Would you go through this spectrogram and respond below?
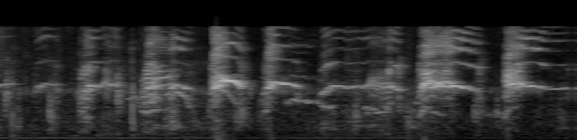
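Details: Miniature Pinscher puppies, four and a half weeks old, playing together; high yips and squeals come in short bursts about twice a second, some notes sliding down, with whimpering between them.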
